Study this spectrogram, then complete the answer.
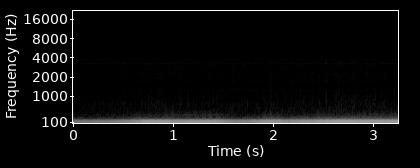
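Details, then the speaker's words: Azza CUBE 360 (LCAZ-360P-CUBE) ARGB AIO radiator fan: a steady low hum that swells and fades every couple of seconds, a harmonic resonance drone rather than a loud fan. "I thought I heard a harmonic resonance. Yeah, I think that's one. There's another one."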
